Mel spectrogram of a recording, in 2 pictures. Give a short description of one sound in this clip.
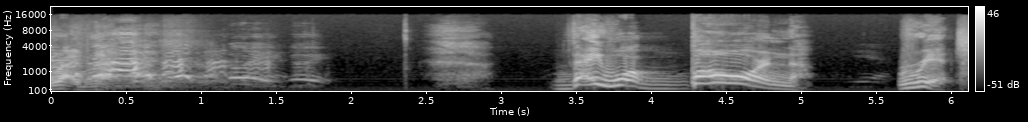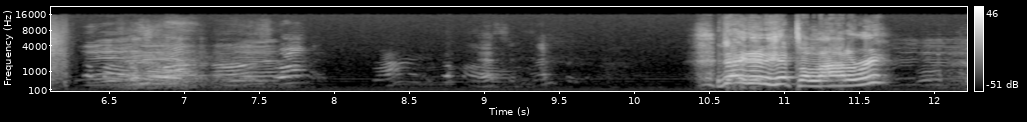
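A man preaches with animation into a microphone, pausing between phrases.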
